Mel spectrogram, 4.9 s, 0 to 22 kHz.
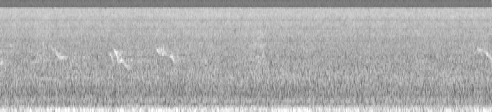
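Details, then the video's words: Honey bee swarm recorded in 2019, a dense low droning hum of many bees held steadily throughout, with a few faint high chirps from distant birds above it and no voices. "Honey Bee swarm"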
